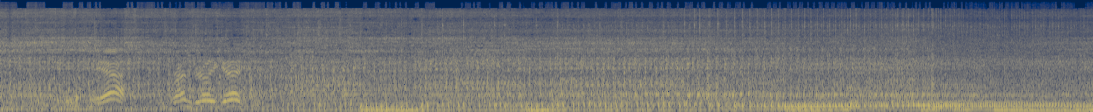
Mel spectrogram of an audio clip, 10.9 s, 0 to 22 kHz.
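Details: Replacement Kohler M18 twin-cylinder in Craftsman GT 6000 tractor, cold just after start: steady even putter at low idle, no knocks or misses; normal idle, though owner mentions hearing a bearing.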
